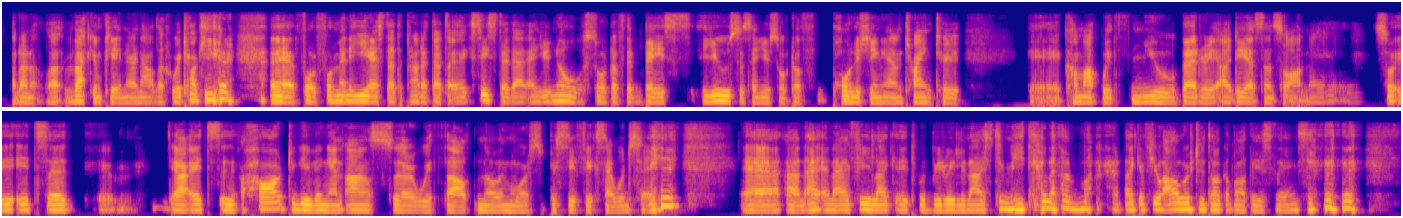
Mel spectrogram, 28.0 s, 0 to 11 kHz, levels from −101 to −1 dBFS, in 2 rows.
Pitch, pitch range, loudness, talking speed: 130 Hz, 120-140 Hz, -23 LUFS, 190 wpm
